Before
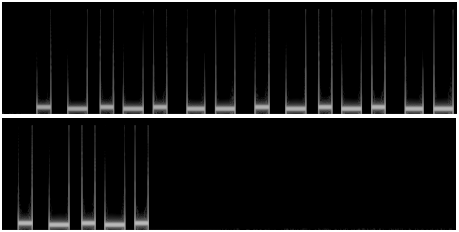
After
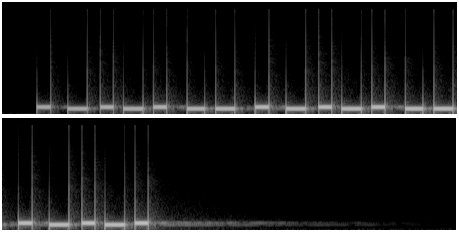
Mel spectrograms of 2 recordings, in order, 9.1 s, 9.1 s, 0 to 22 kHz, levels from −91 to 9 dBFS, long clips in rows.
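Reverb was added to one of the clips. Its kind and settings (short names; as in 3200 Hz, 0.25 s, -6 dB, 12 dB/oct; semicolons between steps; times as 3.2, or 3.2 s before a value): two-slope reverb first 0.43 s, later 3.7 s, from -20 dB, DRR 12.5 dB; gain +1 dB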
